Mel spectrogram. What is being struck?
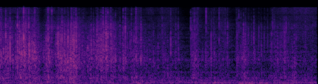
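Newsprint newspaper sheets.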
